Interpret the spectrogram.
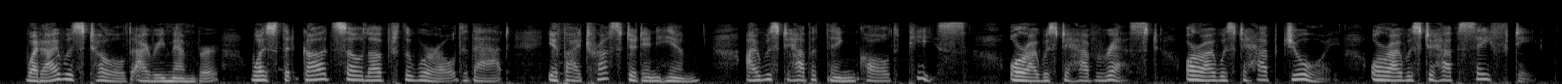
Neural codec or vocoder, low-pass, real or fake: none; 7.2 kHz; real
